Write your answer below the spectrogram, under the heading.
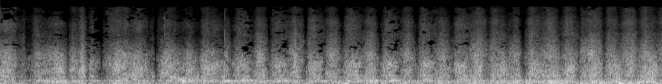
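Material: Foam.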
